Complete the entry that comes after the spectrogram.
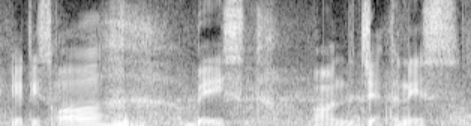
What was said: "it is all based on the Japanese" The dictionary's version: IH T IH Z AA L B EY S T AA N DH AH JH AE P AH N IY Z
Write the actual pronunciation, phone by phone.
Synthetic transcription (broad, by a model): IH T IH S AA L B EY S T AA N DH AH JH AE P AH N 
